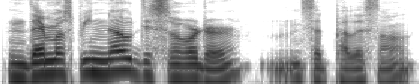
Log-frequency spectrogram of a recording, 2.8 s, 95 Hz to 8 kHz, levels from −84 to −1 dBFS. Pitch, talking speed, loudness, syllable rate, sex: 135 Hz, 150 wpm, -19 LUFS, 5.2 syllables/s, male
